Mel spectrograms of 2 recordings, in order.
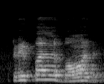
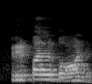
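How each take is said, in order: Both takes have the same delivery.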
